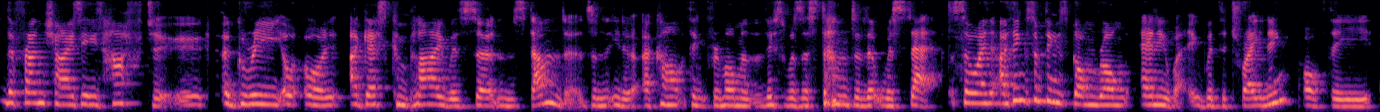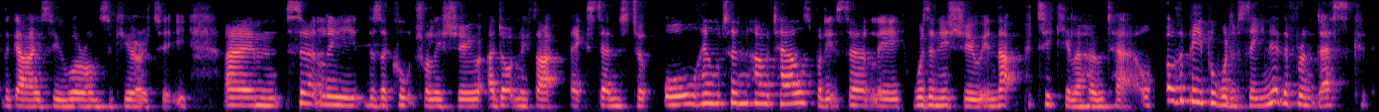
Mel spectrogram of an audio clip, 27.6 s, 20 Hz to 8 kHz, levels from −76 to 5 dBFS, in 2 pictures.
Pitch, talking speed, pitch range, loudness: 210 Hz, 185 wpm, 195-240 Hz, -19 LUFS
